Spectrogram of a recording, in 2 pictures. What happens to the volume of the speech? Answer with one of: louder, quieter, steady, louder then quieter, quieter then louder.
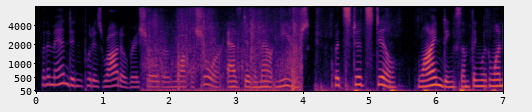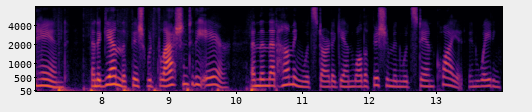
louder then quieter.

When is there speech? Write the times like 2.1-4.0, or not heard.
0.1-13.9.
